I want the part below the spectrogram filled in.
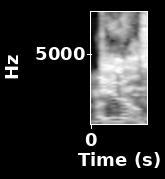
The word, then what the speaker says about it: Hélin: Hélin ou Héloun, je ne sais pas comment ça se prononce. Bonjour. – C'est Hélin, Hélin, super. Bah, et c'est très rare comme prénom.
